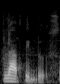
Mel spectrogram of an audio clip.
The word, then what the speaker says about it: Lapillus: I always get it wrong so yes it's Lapidus I will have to get used to that the pronunciation so yes I I did an individual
